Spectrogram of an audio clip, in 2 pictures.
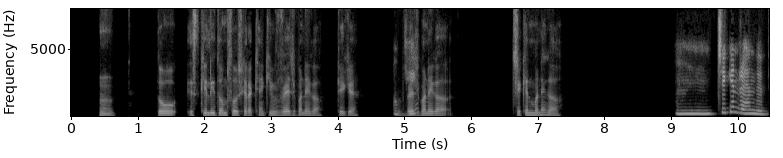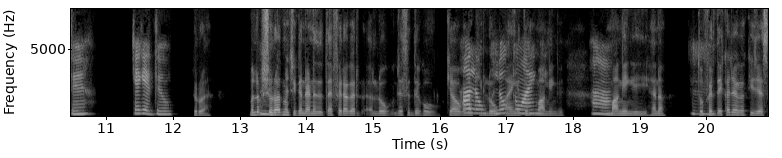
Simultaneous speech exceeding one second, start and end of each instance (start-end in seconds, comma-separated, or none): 16.3-17.6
